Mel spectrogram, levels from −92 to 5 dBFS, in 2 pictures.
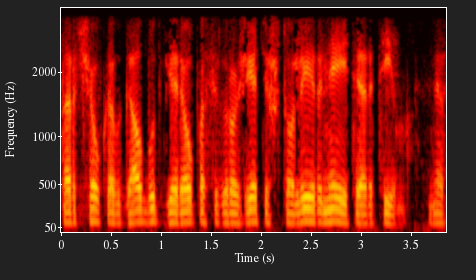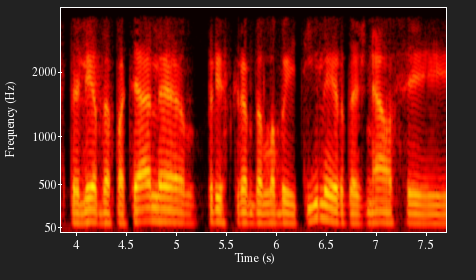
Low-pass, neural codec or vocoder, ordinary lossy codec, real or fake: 3.6 kHz; none; AAC, 24 kbps; real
